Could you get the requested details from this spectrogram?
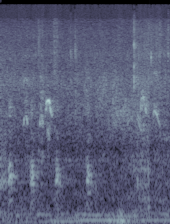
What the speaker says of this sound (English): The big chickens inside there.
